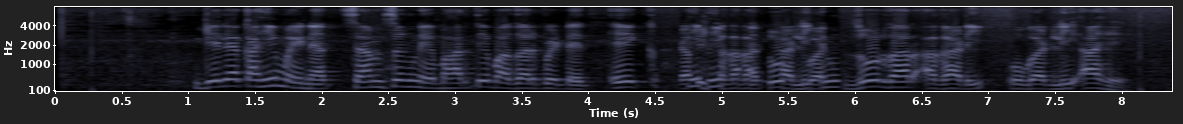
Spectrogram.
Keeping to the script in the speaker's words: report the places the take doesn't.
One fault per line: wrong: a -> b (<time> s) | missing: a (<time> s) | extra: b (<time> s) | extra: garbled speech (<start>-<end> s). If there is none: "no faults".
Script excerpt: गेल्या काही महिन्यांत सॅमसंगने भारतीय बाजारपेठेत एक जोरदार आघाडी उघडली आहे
extra: garbled speech (4.7-5.9 s)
